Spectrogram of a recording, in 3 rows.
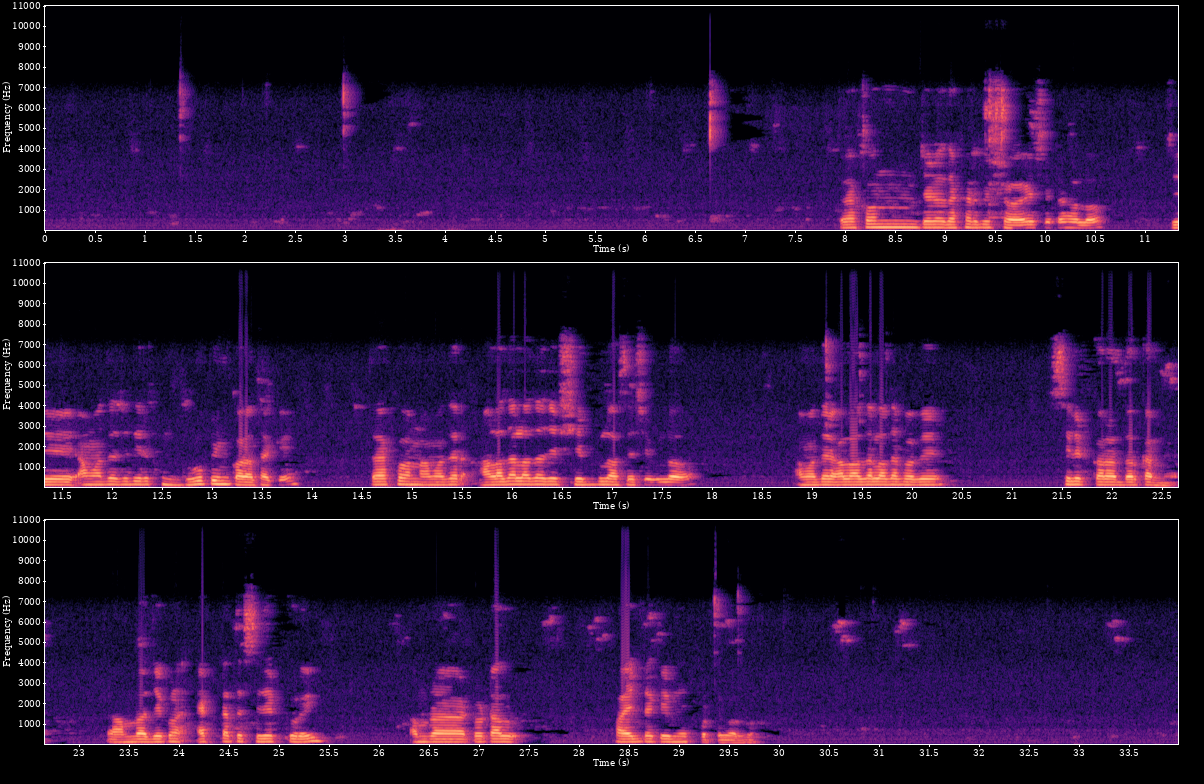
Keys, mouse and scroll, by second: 1.5 ctrl+scroll up 1, 1.7 ctrl+scroll, 3.1-4.2 alt+scroll, 4.2 alt+scroll, 4.7-5.4 alt+scroll, 7.8-10.6 scroll, 8.1 click, 11.2-12.4 scroll, 12.4 click, 13.3 click, 17.9 click, 19.4 ctrl+z, 23.6 click, 28.6 click, 29.6 ctrl+z, 30.9 click, 32.7 click.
